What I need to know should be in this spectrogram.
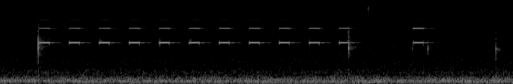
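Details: About fourteen short, high electronic keypad beeps in a steady series over low room hum from an XB-500 ambulatory syringe pump for thalassemia (desferal) infusion as 20 ml syringe parameters are adjusted.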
